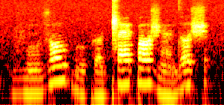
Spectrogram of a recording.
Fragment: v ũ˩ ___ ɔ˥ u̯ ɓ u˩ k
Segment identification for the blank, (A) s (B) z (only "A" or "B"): B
